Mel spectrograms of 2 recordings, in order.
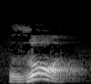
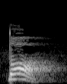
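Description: First: The consonant is a buzzing z-like sound. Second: The consonant is a voiceless t-like stop. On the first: "Если мы оставим слишком большую щель" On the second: "Слишком приложил – будет то"

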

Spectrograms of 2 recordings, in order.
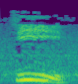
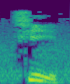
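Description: First: The t is said without a breathy hiss. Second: The t is said with a breathy hiss. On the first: The speaker calls it right. "Хамс устраняется... Шипений не будет. а говорим ти" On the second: The speaker calls it wrong. "Не говорим ти"

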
